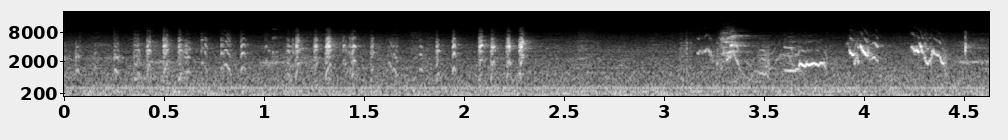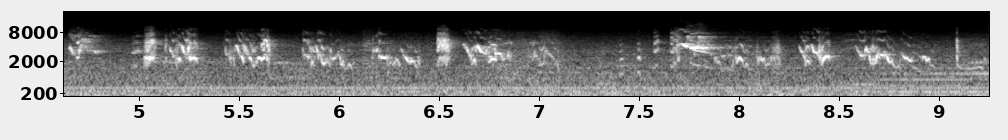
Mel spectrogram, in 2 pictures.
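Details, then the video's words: Tame budgerigar chirping: soft scratchy twittering at first, then louder rapid chirps and warbles for the last six seconds, dense and irregular, with a low background hum. "Budgie chirping sound & love"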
